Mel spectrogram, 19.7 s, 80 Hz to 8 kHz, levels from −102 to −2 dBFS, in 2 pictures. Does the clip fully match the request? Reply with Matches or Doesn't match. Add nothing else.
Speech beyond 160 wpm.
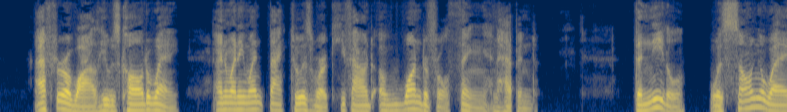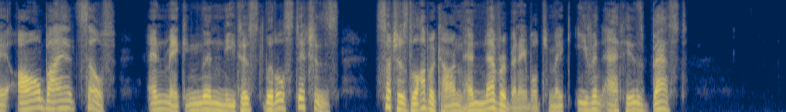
Doesn't match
